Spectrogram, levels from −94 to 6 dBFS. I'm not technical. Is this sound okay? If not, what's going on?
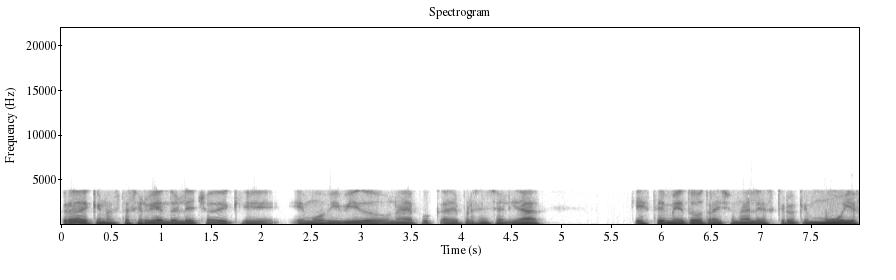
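Yes, nothing in this speech recording points to a fault. It has the narrower, slightly boxed-in sound of an ordinary landline call, because G.711 telephone coding keeps only the lower part of the sound, up to about 4 kHz, and that is normal for a phone line.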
